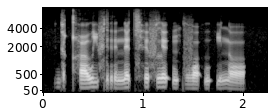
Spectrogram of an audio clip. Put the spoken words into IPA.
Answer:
ɡ ɘ˧ qʰ o˨˦ w i˧ f r ɘ˨ n ɛ˧ t͡sʰ ɘ˧ f l ɘ˦ ʔ ũ˨ k v ɔ˨ ʔ u˨ ʔ i˨˦ n ɔ˨

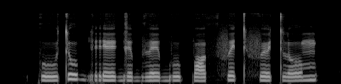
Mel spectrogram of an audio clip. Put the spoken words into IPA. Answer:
k u t u b r e ɡ e b ð e b u p ɔ θ f e t f ø t l o m

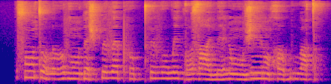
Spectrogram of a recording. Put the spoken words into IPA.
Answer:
sˤ õː˥ t o˥˩ l ɤː˨˩˦ v õː˧ ɗ ɛ˧˩ ʃ k͡p ʏ˥ v ɛ˥ pʰ ɤ˧ b t̪ʰ ʏ˥ v o˥ w e˥ ɡ o˨˩˦ zˤ eː˧˩ n̪ e˨˩˦ ɳ õː˧˩ ʒ eː˥ ɾ õ˥˩ χ ɤ˧˩ b uː˥˩ tˤ

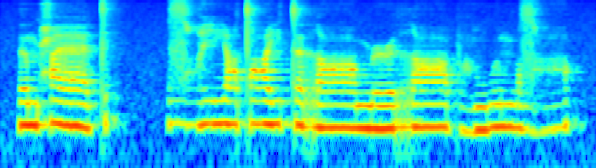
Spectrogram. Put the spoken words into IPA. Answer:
ə m ħ æː t | zˤ i̤ ɦ iː tˤ iː t ʌ r ɑː m ə˞ r ɑː p ɔ̤ m w u m ə zˤ ɑ̤

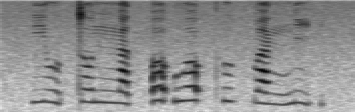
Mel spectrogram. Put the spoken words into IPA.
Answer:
j u˨˩ ʔ t o˧ n ŋ a˨˩ t̚ ʔ ɔ˥˩ ʔ w ɔ˥˩ ʔ pʰ u˦˥ k̚ b a˨˩ ŋ n i˨˩ ʔ

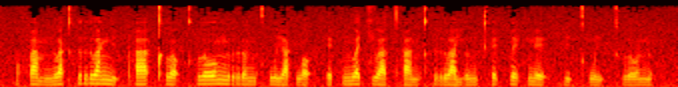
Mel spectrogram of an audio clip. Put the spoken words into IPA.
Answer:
f a˨˩ m n u˥˩ a̯ kʰ r u˥˩ a̯ ŋ i˨˩ ʔ pʰ aː˦˥ t̚ kʰ l ɔ˨˩ ʔ kʰ l oː˥˩ ŋ r o˧ n kʰ w i˨˩ a̯ k w ɔ˨˩ ʔ h e˥˩ k̚ ŋ u˥˩ a̯ t͡ɕ u˨˩ a̯ tʰ a˩˦ n kʰ r u˨˩ a̯ j ɯ˧ ŋ kʰ e˦˥ k̚ w e˥˩ k̚ n e˨˩ ʔ k i˥˩ ʔ kʰ w i˨˩ ʔ kʰ l o˥˩ n

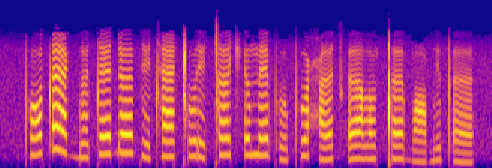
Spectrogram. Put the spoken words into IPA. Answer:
pʰ ɔ˨˦ tʼ æ˦˨ ɡ͡b ə˨ t ɛ˦ ɗ ɜ˦ k ɪ˨ tʰ æ˦ ǁ ʊ˦ ɾ ɪ˨ ǀ ɜ˦ t͡ʃʼ ə˦ m ɛ˦ pʰ ʊ˨ pʰ ʊ˦ ħ ɜ˨˦ t͡sʼ ɜ˦ lˠ ʊ˦ ǃ ɜ˦ b ɑ˨ b ɪ˦ pʼ ɜ˨

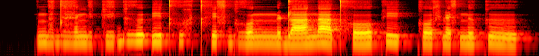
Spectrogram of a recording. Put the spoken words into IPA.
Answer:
n a̤ dʱ ɛ ŋ e̤ k e̤ ɡʱ ɯː ʔ i t̪ʰ ṳ x t̪ʰ i s ɡʱ o nː ɯ ɖ aː n aː t̪ʰ oː k iː kː oː s ɳ e s n ɯ k ɯː

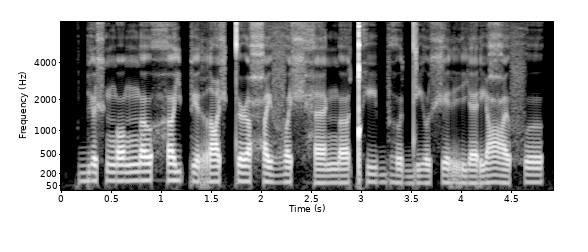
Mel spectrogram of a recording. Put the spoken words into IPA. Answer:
bʲ ɔ˨ ʃ ŋ ɔ˨ ŋ ʌ˦ o̯ h ʌ˦ j pʲ ʌ˨ r ɑ˦ ʃ t̪ ə˞˦ ħ ɪ˦˨ v ʌ˦ ʃ h æ˨ ŋ ʌ˨˦ ǃʰ i˦ b ɦ ʊ˨ d i˨ o̯ ʃ ɪ˦ r j ɛ˨ ɾ i˦ ʕ ə˨ f ʊ˦

